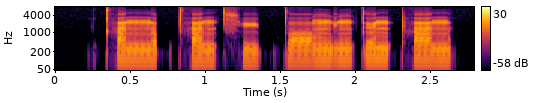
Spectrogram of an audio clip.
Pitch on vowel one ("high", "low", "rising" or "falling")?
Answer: low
